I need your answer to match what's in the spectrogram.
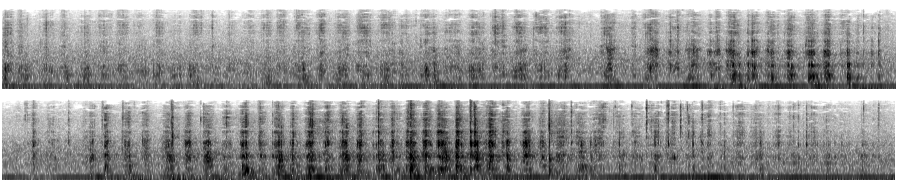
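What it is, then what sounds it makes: Glazed ceramic bowl. Gloved fingers work a small tool along the dark repaired crack line inside an empty, hollow cream and brown glazed ceramic bowl, scraping the seam. Rapid, uneven, bright scratchy strokes run over a steady low hum, growing louder and denser toward the later part before easing off at the end.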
